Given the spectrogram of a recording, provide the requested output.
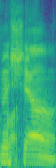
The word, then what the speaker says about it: Michel: It's Michelle, as like I said. It's Michelle. Okay, Michelle. Yeah. All right. Must be French. There you go. French pronunciation.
